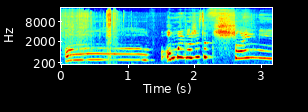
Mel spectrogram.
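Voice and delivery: high squeal of wonder; thrilled awe. Real, not acted. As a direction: rise into a delighted squeal. Admiring the unboxed item.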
